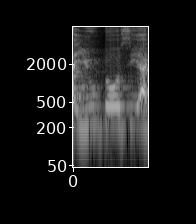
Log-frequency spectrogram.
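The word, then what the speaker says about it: eutocia: For example हमने ओबीजी में पढ़ा था यूटोसिया, क्या यूटोसिया, यहाँ पे ई साइलेंट हो जाता, यूटोसिया, यहाँ पे ई साइलेंट हो जाता है।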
